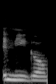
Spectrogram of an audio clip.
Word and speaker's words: Inigo: I call him like Inigo Montoya.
